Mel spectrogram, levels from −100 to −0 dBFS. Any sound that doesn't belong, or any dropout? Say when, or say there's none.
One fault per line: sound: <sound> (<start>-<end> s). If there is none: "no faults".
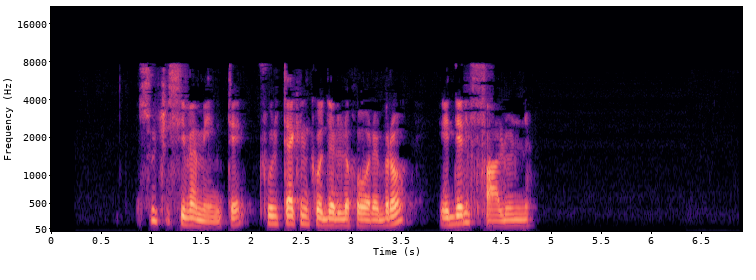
no faults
